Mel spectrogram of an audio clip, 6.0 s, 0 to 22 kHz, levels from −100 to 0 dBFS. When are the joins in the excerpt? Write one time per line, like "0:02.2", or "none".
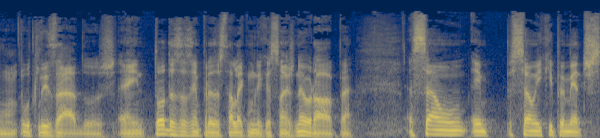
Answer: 0:04.0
